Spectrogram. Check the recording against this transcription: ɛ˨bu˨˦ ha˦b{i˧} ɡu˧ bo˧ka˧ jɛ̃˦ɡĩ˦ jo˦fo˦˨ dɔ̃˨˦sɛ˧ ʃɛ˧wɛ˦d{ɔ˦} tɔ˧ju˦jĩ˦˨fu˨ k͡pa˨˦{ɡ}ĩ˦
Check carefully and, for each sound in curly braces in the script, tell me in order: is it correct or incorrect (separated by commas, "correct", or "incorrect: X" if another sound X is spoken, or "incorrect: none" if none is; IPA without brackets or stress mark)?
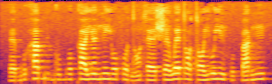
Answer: incorrect: i˦˨, incorrect: ɔ˦˨, correct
